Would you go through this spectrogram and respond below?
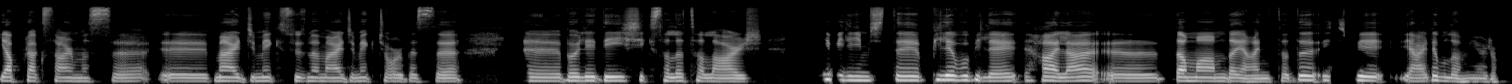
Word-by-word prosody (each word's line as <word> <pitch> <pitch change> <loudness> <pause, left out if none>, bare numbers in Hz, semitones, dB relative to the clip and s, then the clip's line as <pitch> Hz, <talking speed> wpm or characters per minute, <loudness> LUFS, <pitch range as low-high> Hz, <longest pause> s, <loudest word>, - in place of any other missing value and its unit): yaprak 170 -1 -1
sarması, 155 -1 -4
eee, 150 -1 -2
mercimek 165 0 -1
süzme 160 -1 -3
mercimek 155 -2 -3
çorbası, 150 -1 -3 0.7
eee, 165 -1 -1
böyle 175 +1 +3
değişik 175 +1 +2
salatalar, 150 -5 -1 0.6
ne 230 - +5
bileyim, 190 -2 +2
işte, 190 0 +2
pilavı 210 -3 +6
bile 165 -3 +1 0.2
hâlâ, 180 0 +3
eee, 150 0 -2 0.2
damağımda, 160 -2 +2
yani 140 -1 -1
tadı, 195 +6 +3
hiçbir 190 -1 +2
yerde 150 +6 0
bulamıyorum. 140 -4 -3
160 Hz, 95 wpm, -21 LUFS, 150-175 Hz, 0.7 s, pilavı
